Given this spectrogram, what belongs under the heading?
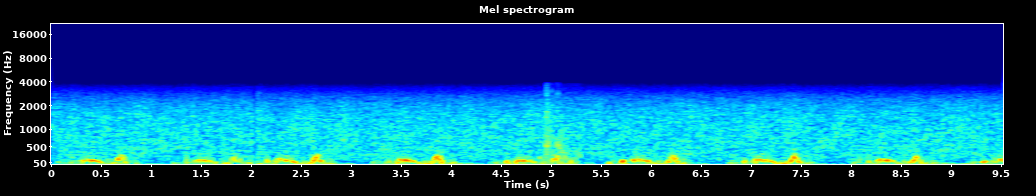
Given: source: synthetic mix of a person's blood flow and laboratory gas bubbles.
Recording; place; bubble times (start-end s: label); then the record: Doppler ultrasound of blood flow; precordium
4.86-5.31 s: bubbles
From the record:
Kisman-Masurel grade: 121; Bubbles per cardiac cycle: 1 to 2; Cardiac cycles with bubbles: 10 to 50%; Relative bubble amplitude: barely perceptible (0.100 to 0.250); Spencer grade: 2 (many but less than half of the cardiac periods contain bubble signals, singularly or in groups); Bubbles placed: anywhere in the cardiac cycle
